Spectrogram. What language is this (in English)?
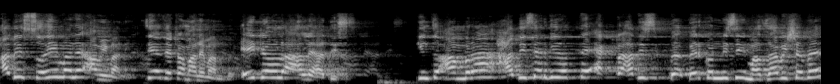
Turkish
